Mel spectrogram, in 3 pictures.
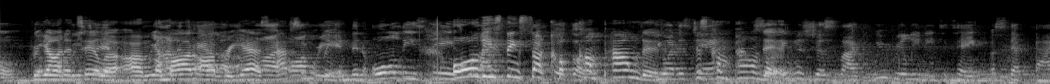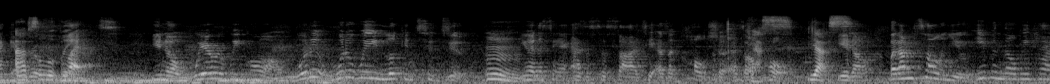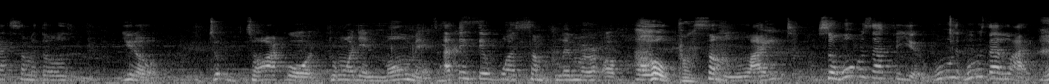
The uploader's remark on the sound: The ladies will record live at The Edge, one of the highest outdoor sky decks in the Western Hemisphere, with a one-of-a-kind design. It’s suspended in mid-air, giving you the feeling of floating in the sky with 360-degree views you can’t get anywhere else.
